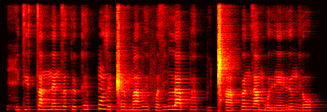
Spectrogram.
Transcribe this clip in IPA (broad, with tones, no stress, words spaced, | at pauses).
hi̤˨tʲø˨ tːa˨nːɛ˨nzə˨ kʏ˨kɛ̤˦ pːõ˦zʏ˨ǁø˨mbã˨ vɛ̤˦˨fə˨ zi̤˦lːa˦pːa̤˦ pːi̤˨ǁʰã˨pːœ˦ nza˦mbo˨rʲɛ̃˨rʲo˦ nɛ̤˨ɾo˨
